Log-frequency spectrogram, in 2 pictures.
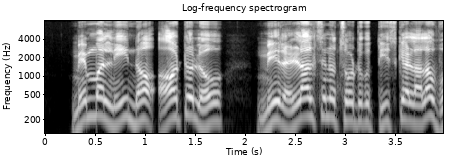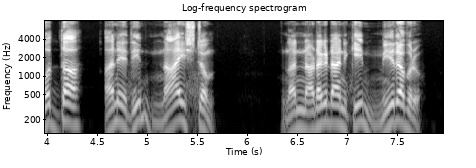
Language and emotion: Telugu, angry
